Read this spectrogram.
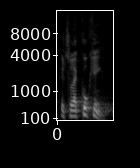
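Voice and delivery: ordinary talk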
